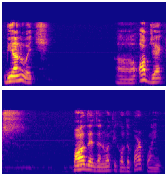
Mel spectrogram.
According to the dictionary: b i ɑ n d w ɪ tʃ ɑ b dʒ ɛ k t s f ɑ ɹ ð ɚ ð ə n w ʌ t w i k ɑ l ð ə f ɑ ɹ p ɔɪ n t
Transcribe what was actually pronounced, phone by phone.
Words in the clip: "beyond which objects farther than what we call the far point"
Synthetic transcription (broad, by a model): b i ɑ n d w ɪ tʃ ɑ b dʒ ɛ k t s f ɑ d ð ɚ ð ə n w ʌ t w i k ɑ l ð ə p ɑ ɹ p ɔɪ n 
